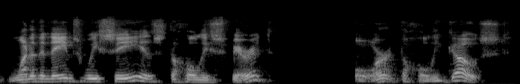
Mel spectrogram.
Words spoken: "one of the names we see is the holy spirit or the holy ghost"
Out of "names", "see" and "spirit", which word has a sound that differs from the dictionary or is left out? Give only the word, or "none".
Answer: none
